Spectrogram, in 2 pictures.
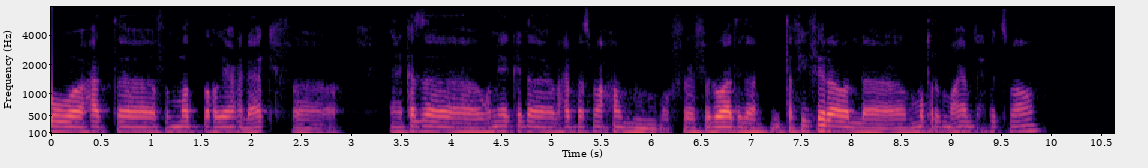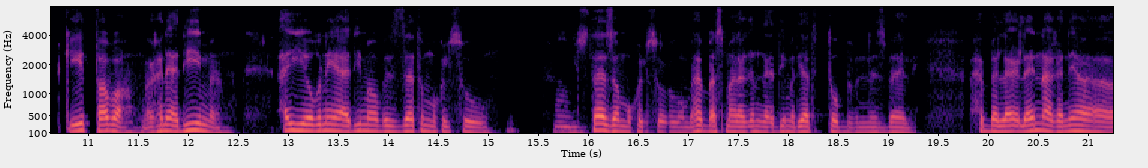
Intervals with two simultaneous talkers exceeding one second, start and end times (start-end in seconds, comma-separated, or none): none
